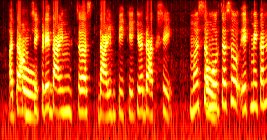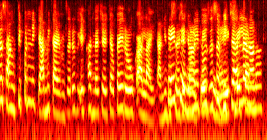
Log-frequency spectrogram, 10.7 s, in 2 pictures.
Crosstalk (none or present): present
